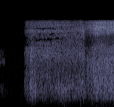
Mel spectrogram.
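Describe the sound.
A voice imitates a snake's hiss: one sustained, breathy sibilant sound lasting nearly two seconds, fairly loud, growing slightly stronger toward the end after a brief silent gap.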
